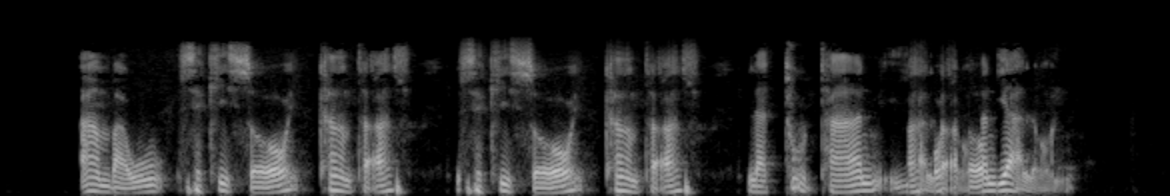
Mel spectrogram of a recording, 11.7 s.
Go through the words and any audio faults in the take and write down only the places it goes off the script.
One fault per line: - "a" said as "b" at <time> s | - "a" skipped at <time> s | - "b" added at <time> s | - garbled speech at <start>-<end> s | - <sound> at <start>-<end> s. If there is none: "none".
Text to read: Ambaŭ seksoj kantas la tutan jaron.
- "seksoj kantas" added at 4.7 s
- garbled speech at 9.1-10.0 s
